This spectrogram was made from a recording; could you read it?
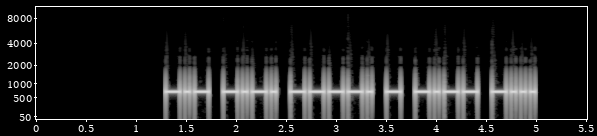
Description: Morse code, heard as a keyed tone, about 24 wpm, 700 Hz. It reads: KC9TYB
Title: USA Call Signs Repeated 3x 25wpm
